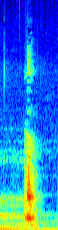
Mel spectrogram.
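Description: One short, sharp dog bark rings out from the back seat of a car, loud against a low, steady background hum, then fades quickly with no voices around it.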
